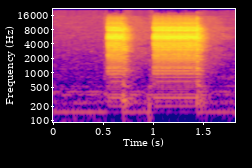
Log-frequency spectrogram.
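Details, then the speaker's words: Tube amplifier external transformer power-supply build, relay driven from a tiny transformer in a simple test circuit: two short bursts of harsh, hissy buzzing with no clean click; the relay buzzes instead of switching. "yeah it is not really switching as you hear it's just buzzing"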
